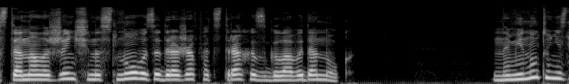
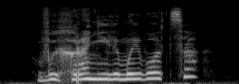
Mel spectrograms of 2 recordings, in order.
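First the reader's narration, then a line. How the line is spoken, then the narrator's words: Barely audible dejected question. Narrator (Russian): Едва слышно осведомилась Вихрова упавшим голосом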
